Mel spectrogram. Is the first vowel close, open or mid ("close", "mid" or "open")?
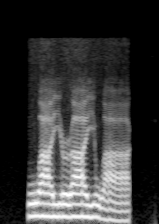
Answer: open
